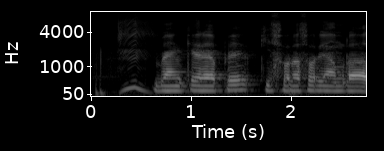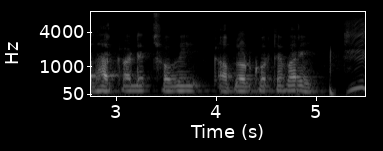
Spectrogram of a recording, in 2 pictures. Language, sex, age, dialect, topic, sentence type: Bengali, male, 18-24, Jharkhandi, banking, question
